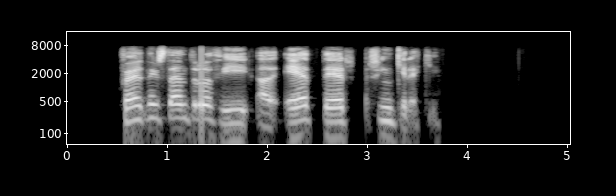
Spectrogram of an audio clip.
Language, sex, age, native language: Icelandic, male, 20-29, Icelandic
